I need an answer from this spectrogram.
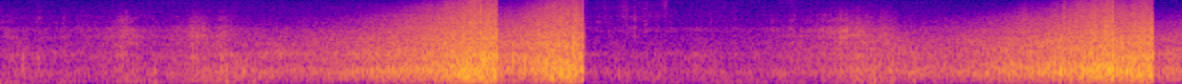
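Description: Aerial firework bursts played backwards: each one builds from a faint hiss into a loud rush and then cuts off suddenly. There are two, ending about three seconds in and near the end.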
